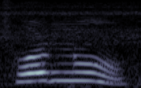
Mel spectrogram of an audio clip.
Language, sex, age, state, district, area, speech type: Nepali, female, 30-45, West Bengal, Kalimpong, rural, read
